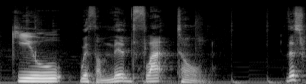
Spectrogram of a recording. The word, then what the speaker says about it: 叫: This word meaning call is pronounced in Mandarin as 叫 with a falling tone. In Cantonese, it's 叫 with a mid-flat tone.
